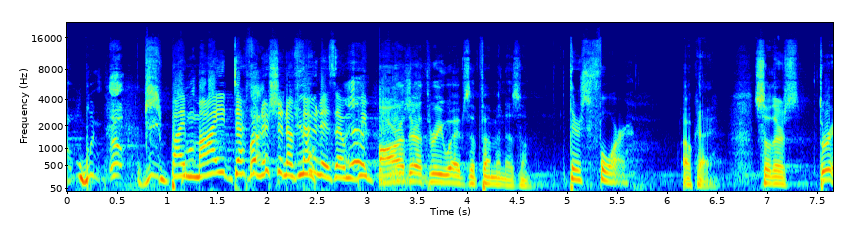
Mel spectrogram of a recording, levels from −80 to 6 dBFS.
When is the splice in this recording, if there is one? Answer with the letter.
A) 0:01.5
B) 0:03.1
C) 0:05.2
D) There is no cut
B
